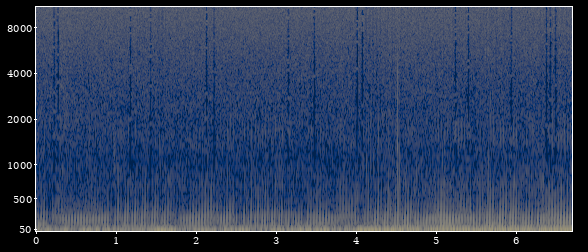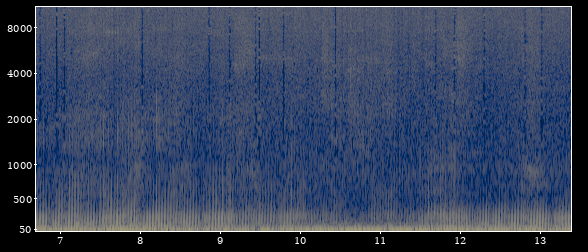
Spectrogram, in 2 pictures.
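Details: Close cat purr, a low throaty rumble broken by short breath gaps, getting louder partway through and staying even to the end.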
